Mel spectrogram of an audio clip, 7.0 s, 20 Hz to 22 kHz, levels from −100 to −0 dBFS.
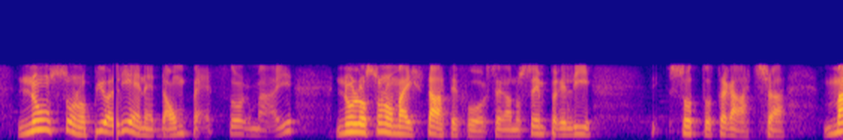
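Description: At 0.94 s the speech drops out for 30 ms, a sharp hole with hard edges on either side. This is packet loss filled with silence: the gap fits three lost 10 ms packets, replaced by nothing, over an otherwise narrowband G.711 telephone line.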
